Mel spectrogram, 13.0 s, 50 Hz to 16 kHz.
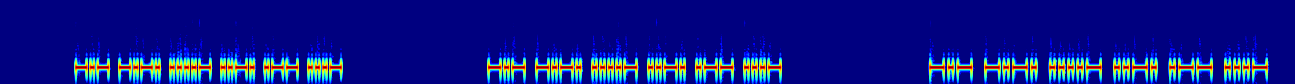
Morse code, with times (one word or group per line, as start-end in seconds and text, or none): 0.8-3.4 KC4FWV
4.9-7.8 KC4FWV
9.3-12.7 KC4FWV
